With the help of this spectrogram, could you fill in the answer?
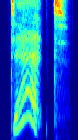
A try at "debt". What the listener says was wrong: Right, but the B is silent, so we just say debt. So remember, no B sound in debt.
